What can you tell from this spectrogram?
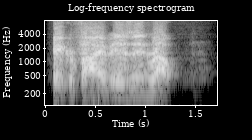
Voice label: Emergency Human Male Voice Police Radio Baker Is In Route; emergency effects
